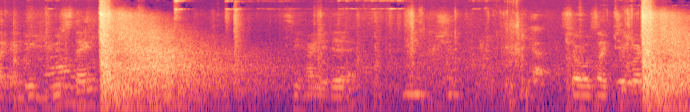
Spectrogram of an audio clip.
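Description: A rifle fires loud single shots that echo outdoors.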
